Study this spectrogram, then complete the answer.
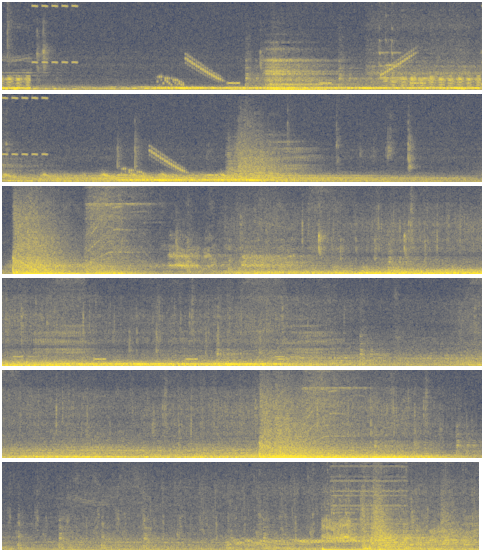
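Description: A man talks calmly into a headset microphone.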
